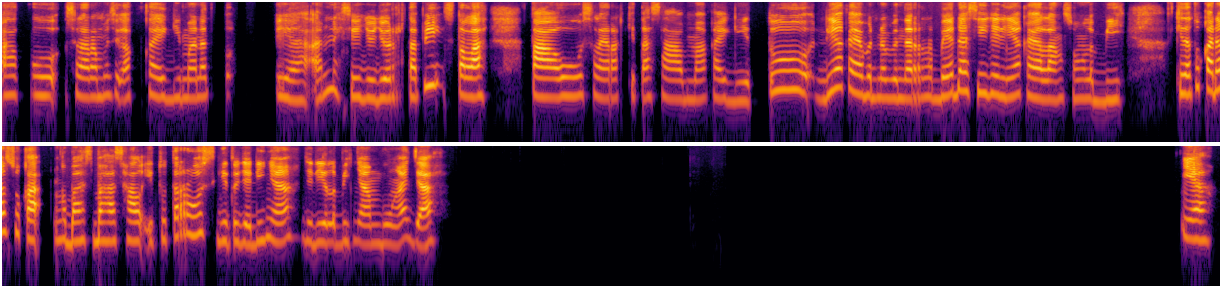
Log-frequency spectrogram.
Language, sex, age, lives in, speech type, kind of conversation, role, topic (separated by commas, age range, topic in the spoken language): Indonesian, female, 20-24, Indonesia, conversation, podcast, guest, Bisakah kamu menceritakan momen saat membuat daftar putar bersama yang membuat suasana jadi berkesan?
